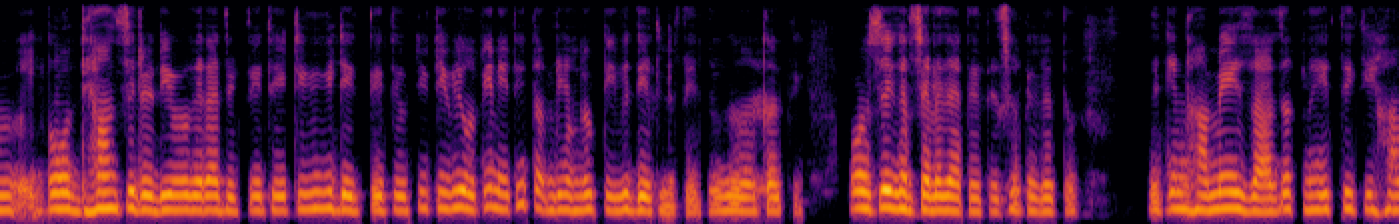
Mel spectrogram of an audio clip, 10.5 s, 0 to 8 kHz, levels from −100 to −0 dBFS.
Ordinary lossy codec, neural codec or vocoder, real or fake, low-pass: none; codec, 44.1 kHz, 3.4 kbps, Pupu-Codec; fake; 7.2 kHz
